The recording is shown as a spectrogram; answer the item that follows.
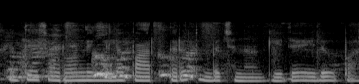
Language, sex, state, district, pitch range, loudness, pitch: Kannada, female, Karnataka, Dharwad, 175-190 Hz, -30 LUFS, 180 Hz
